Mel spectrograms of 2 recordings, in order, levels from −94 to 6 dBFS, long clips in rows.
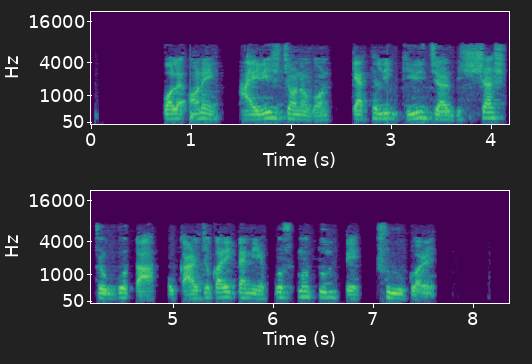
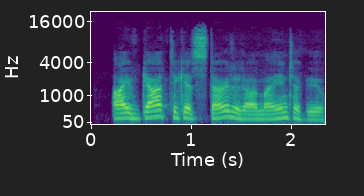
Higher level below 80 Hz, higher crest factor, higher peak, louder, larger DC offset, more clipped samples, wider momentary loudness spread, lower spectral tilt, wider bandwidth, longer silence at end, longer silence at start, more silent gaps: about the same, -60 dBFS vs -62 dBFS; about the same, 20 dB vs 16 dB; about the same, -2 dBFS vs -2 dBFS; second, -21 LUFS vs -18 LUFS; neither; neither; about the same, 6 LU vs 5 LU; about the same, -4 dB/octave vs -5 dB/octave; second, 8 kHz vs 14 kHz; first, 0.75 s vs 0 s; first, 0.75 s vs 0.2 s; first, 1.35-1.46 s, 2.47-2.60 s, 4.17-4.21 s, 4.85-4.93 s, 5.97-6.01 s, 6.90-6.99 s vs none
